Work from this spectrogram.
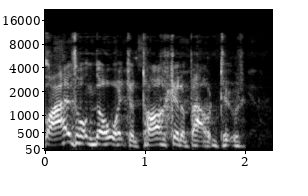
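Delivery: talking raccoon character voice. Imitating how a game character talks to Quill: Rocket voice. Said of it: "That's what he sounds like in this game. He goes".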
